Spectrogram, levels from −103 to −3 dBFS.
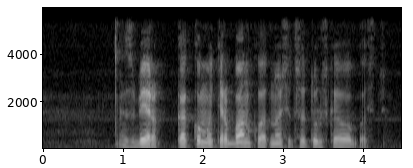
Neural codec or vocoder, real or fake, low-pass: none; real; 5.4 kHz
